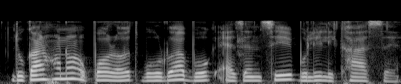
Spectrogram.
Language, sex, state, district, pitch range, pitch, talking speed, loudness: Assamese, female, Assam, Kamrup Metropolitan, 175-210 Hz, 185 Hz, 120 wpm, -18 LUFS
